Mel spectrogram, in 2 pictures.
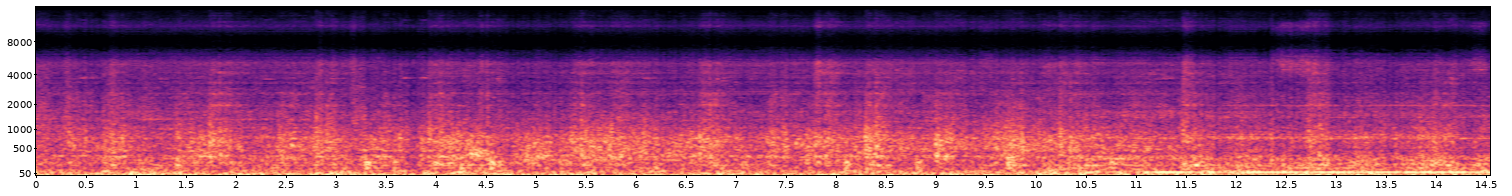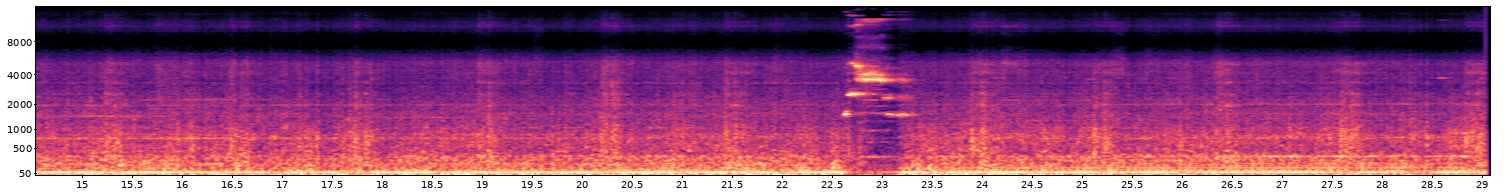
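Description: Diesel railcar running between stations, heard from inside the cabin: a steady rumble of wheels on the track with light clicking over the rail joints. About a third of the way in, a steady low engine drone sets in.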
